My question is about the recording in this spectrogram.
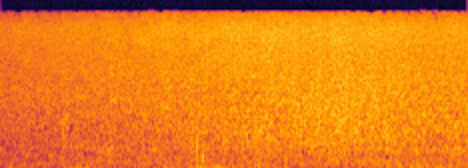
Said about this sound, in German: So, man hört hier jetzt das Geplätscher des Wassers. Ähm, wir sind gerade noch im Wald, mitten im Schwarzwald und laufen an einem Bach entlang. Ähm, viele große Steine liegen im Weg und ähm, das Wasser ist sehr, sehr klar, also frisches Quellwasser.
